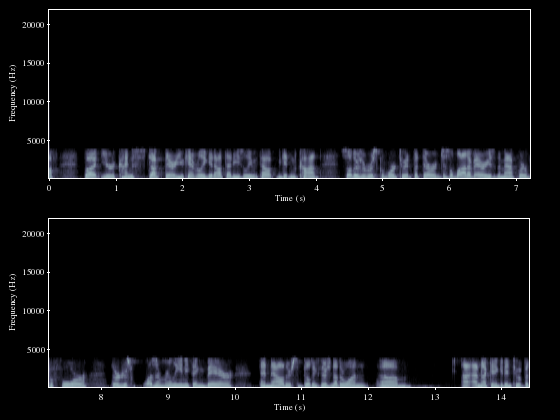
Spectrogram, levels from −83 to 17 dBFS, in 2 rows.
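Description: Nothing stood out on listening to this speech, which comes through the AMR narrowband mobile codec at what sounds like its 12.2 kbps mode, with nothing above about 3.8 kHz.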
